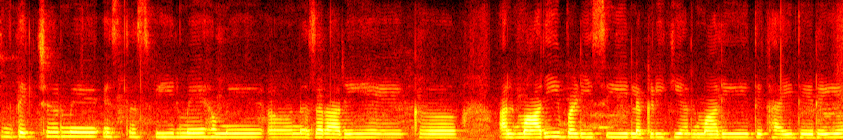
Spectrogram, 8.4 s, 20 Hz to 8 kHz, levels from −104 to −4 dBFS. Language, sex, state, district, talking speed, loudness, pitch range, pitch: Hindi, female, Punjab, Pathankot, 155 wpm, -20 LUFS, 195-220 Hz, 205 Hz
